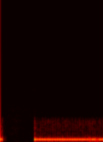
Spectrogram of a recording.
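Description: A phone line ringing while calling a random phone number in Anchorage, Alaska: a clipped ring, a half-second pause, then a steady, clear ringback tone that carries to the end. There's no talking.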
